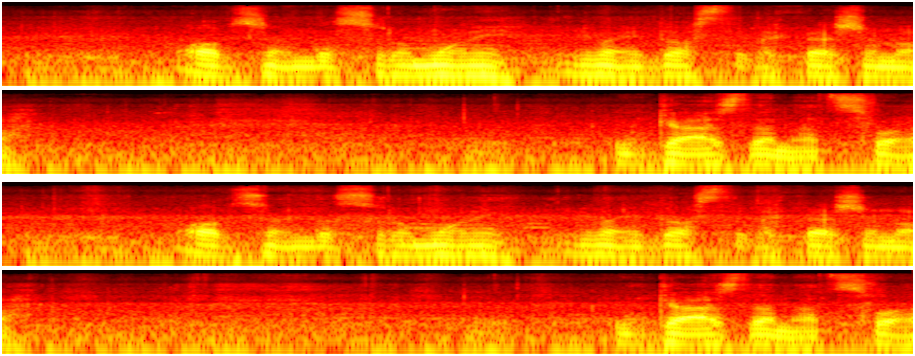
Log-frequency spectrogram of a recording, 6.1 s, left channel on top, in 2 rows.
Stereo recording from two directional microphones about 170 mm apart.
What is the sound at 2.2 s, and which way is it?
Speech, 30° left (ahead or behind).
